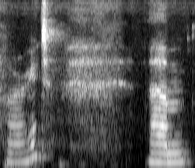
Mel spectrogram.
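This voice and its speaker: Sniffly woman tutor with a lowish voice. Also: very slow, darkish tone. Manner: patient, repeats key points, many "okay"s and "um"s. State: sniffly from a cold. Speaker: TEFL course tutor. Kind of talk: webinar instruction.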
